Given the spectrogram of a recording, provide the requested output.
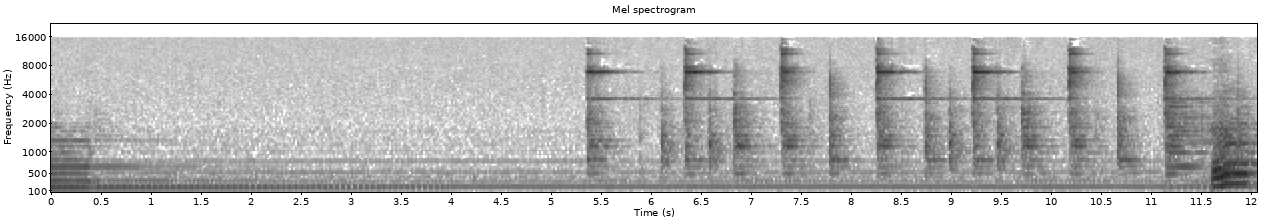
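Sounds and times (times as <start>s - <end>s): veena drone note: 0.0s - 2.4s.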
